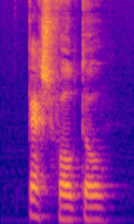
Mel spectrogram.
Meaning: a press photograph
- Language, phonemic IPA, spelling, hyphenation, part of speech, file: Dutch, /ˈpɛrsˌfoː.toː/, persfoto, pers‧fo‧to, noun, Nl-persfoto.ogg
